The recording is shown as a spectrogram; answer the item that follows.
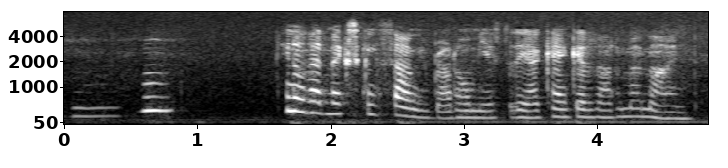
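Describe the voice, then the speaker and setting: An actress playing an affectionate young wife in a 1950s film, speaking tenderly and softly. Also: female voice, medium pitch, lively intonation, normal speed, close to an everyday voice, poor audio. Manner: tender, softly spoken, then anxiously pressing. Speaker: investigator's wife. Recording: hissy old film soundtrack.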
